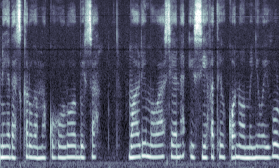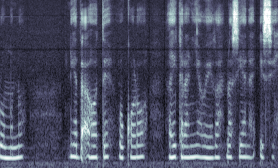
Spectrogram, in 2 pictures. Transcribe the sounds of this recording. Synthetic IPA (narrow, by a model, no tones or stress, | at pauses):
niaðasi̥kaɾoɣamakoɦoɾoɔβisa | mwaɾimɔwasjanaisiafateokɔnaːmɛɲewaiɣoɾomonɔ | niaðaːhɔtɛɣokɔɾɔ | ahikaɾaniawɛɣanasianaisi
